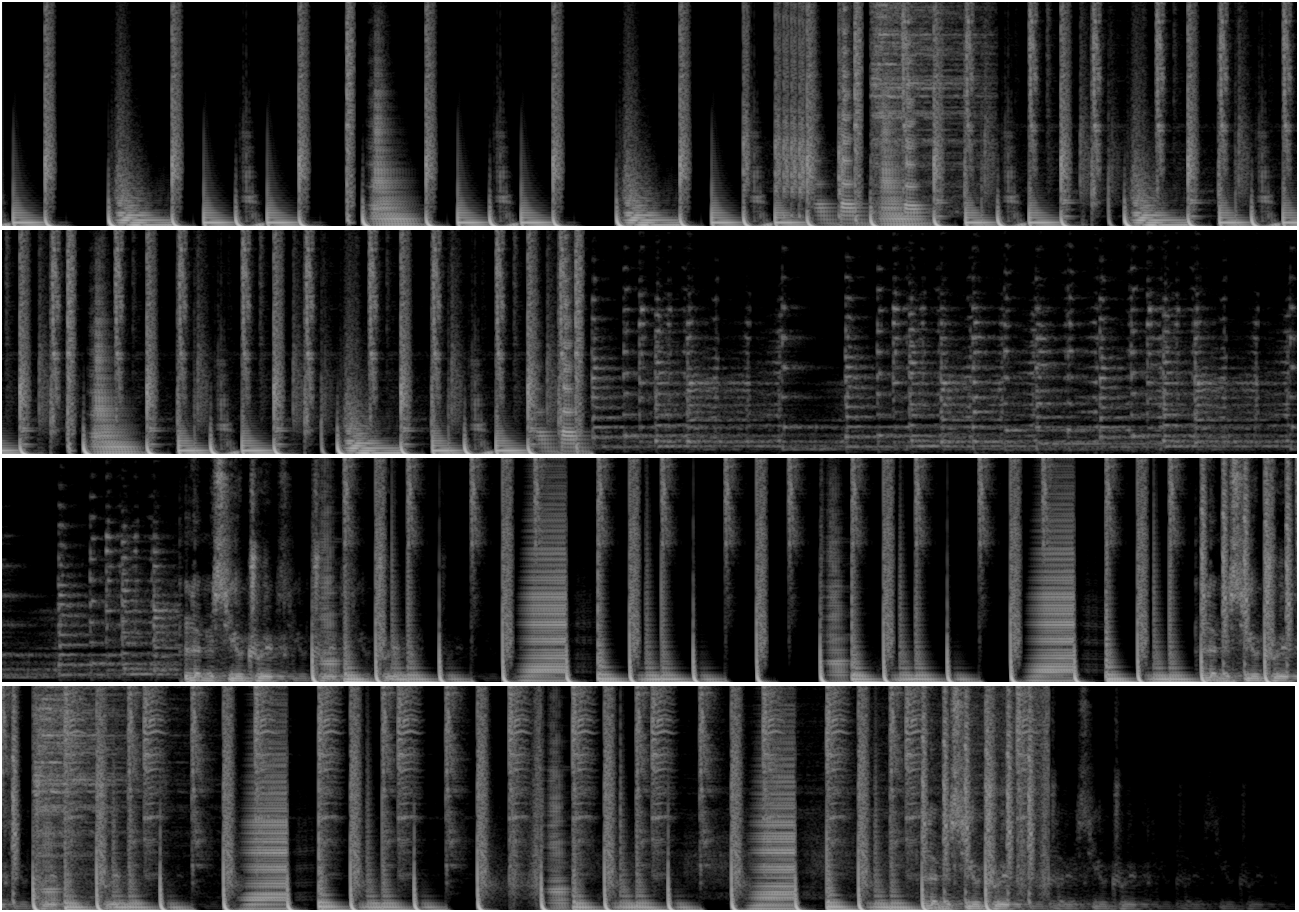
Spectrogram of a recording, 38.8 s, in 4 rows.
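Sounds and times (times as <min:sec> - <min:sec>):
G house bass house music: 0:00.0 - 0:14.2, 0:20.8 - 0:37.0.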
